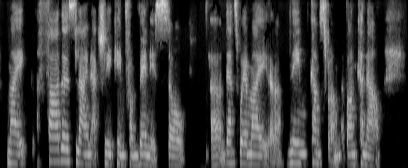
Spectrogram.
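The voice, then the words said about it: Light German accent. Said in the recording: “my little German accent. It's not a very heavy one, but I still have it”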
